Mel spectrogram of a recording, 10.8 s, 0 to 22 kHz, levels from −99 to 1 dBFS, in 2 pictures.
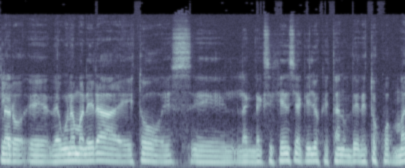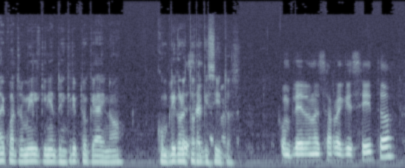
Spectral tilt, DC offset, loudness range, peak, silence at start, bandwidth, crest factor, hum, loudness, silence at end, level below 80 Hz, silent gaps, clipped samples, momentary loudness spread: -5 dB/octave; under 0.1%; 2 LU; 0 dBFS; 0 s; over 20 kHz; 18 dB; none; -19 LUFS; 0 s; -48 dBFS; none; under 0.1%; 8 LU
